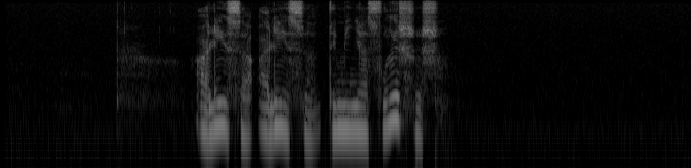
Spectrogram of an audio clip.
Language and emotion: Russian, neutral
